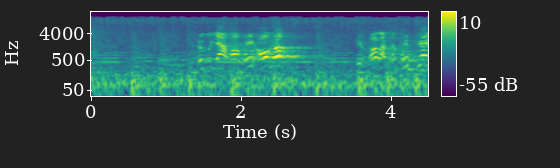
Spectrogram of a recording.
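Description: Heavy rain falling steadily and densely. A high, wavering voice rises and falls over it twice, in the middle and near the end.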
